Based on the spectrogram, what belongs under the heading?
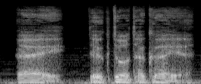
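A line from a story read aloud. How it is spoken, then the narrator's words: Hoarse. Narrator (Russian): хрипло сказал Назери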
